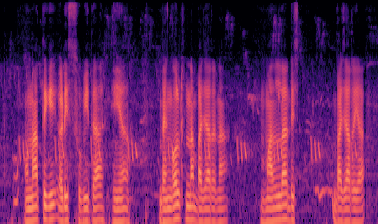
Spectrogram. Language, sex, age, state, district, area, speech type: Santali, male, 18-30, West Bengal, Malda, rural, spontaneous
